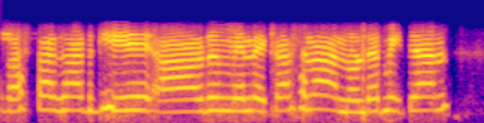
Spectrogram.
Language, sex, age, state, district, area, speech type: Santali, female, 18-30, West Bengal, Purba Bardhaman, rural, conversation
